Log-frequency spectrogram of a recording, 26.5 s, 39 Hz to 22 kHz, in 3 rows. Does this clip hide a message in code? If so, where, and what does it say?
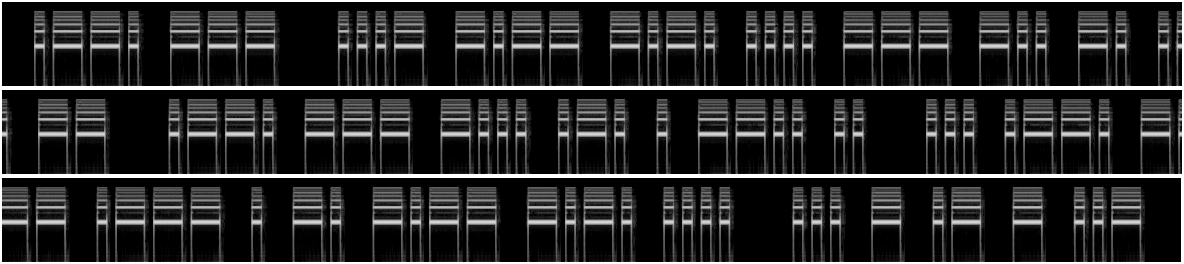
Yes: Morse code from 0.2 to 26.2 s, heard as a keyed tone, about 17 wpm, 800 Hz. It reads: PO VYCHODNIM POBREZI SPOJENYCH STATU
